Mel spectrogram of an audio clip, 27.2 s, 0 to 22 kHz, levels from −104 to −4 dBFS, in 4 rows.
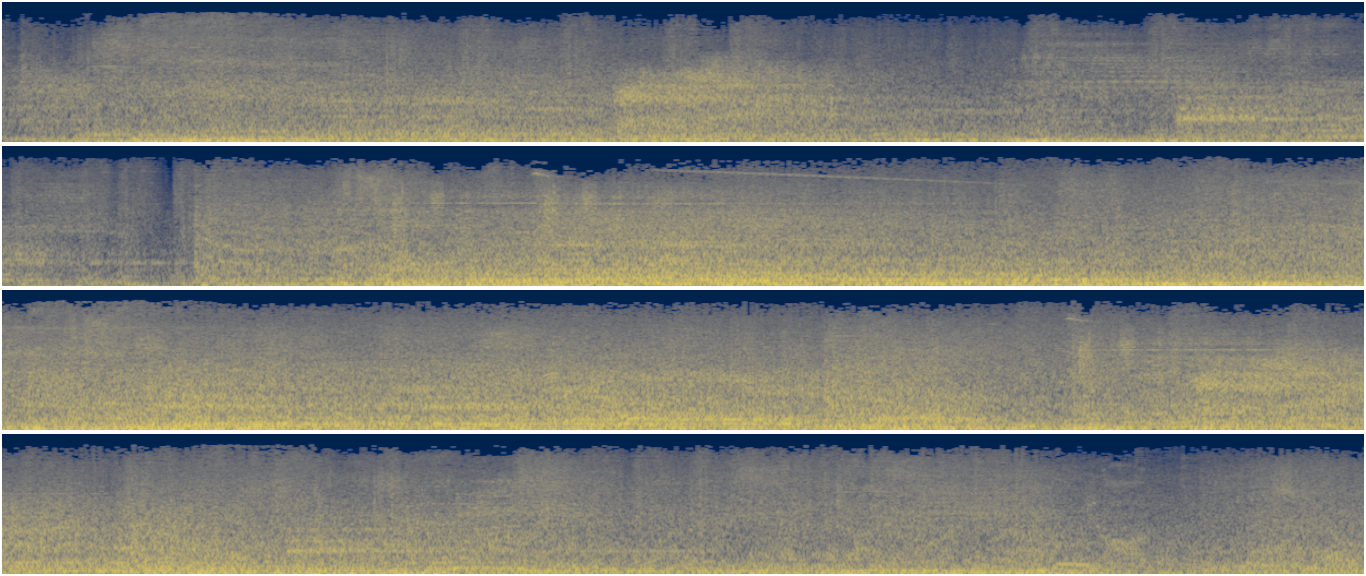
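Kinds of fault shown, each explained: repeated buffer: new audio arrived late three times, so the device replayed the last 20 ms buffer once, causing brief click-like stutters at 11.64, 14.72 and 17.36 s.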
